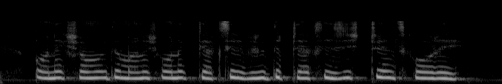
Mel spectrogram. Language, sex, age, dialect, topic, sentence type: Bengali, male, 46-50, Northern/Varendri, banking, statement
